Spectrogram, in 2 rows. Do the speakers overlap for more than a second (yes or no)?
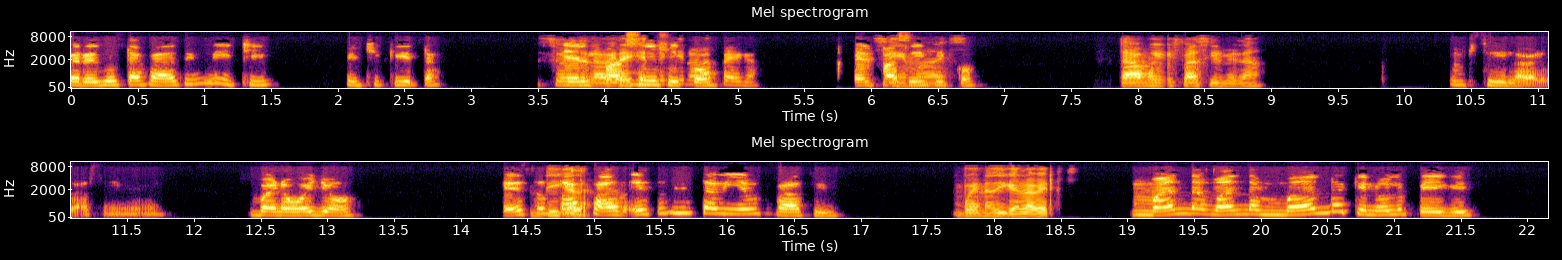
yes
